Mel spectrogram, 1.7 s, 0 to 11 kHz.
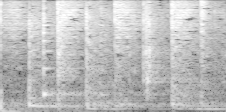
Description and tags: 70 bpm drum loop made with Hydrogen
beat, electronic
